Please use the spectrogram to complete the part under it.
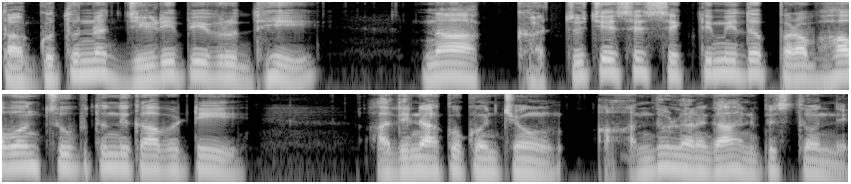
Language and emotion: Telugu, fearful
